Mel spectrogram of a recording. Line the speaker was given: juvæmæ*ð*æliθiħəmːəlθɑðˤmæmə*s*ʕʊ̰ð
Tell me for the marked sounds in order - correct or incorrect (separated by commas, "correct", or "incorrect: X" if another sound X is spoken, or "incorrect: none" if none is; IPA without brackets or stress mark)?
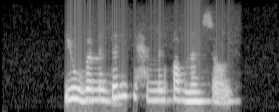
incorrect: z, correct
